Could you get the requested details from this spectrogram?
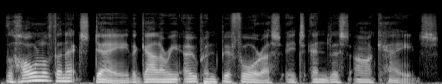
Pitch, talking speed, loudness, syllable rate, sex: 115 Hz, 190 wpm, -16 LUFS, 5.7 syllables/s, male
